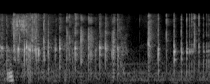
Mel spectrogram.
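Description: An aerosol can of Loctite spray adhesive being shaken hard before spraying: a rapid clatter of clicks that thins to a few separate clicks near the end.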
